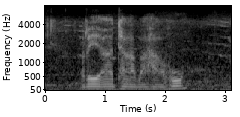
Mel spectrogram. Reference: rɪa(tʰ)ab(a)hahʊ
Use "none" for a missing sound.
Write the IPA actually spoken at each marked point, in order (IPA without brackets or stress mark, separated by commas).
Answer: tʰ, a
